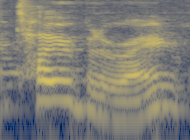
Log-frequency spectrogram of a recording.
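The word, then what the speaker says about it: Toblerone: So now on my toblone. What does Toblone sound like? on my tobler. Okay, I'll tell you if you you don't know. Yeah, toblone rhymes with alone.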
